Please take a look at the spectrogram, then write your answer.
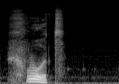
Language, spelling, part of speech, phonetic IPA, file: Polish, chłód, noun, [xwut], Pl-chłód.ogg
